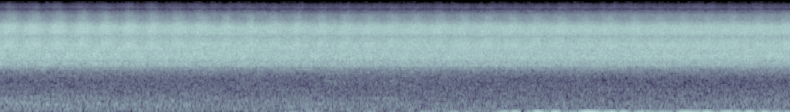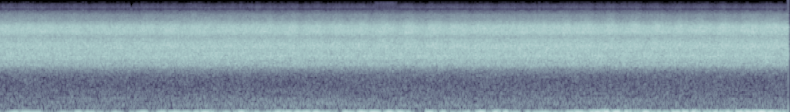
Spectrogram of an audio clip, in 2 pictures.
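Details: Many cicadas droning together in a summer park, a sustained piercing buzz with gentle pulsing texture; a soft low rumble rises near the end.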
